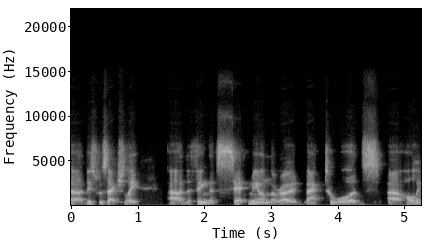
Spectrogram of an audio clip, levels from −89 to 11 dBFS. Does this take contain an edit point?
no; 0 cuts

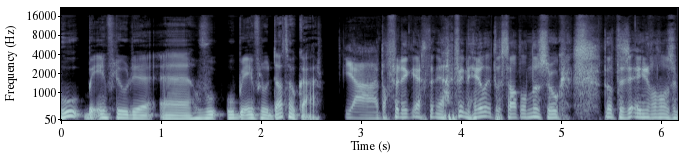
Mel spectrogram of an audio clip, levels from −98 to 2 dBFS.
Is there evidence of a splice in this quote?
yes; 1 cut; at 2.7 s

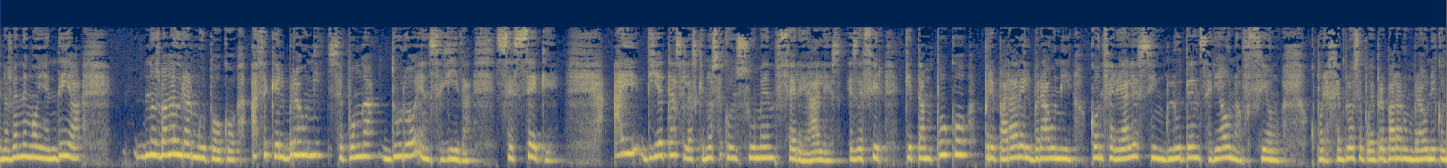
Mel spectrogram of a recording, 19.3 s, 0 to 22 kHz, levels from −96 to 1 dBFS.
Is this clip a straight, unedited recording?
yes; 0 cuts

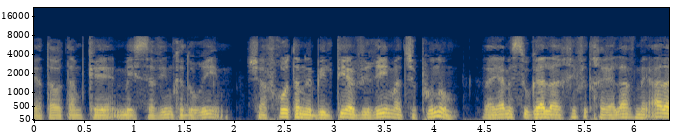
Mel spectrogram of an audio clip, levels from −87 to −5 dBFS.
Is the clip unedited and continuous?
no; 2 cuts; at 2.1 s, 4.3 s

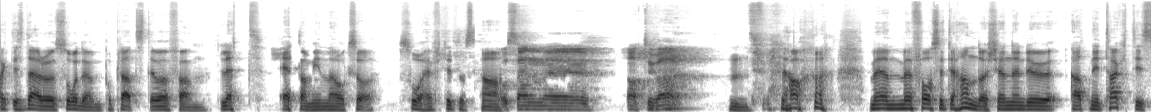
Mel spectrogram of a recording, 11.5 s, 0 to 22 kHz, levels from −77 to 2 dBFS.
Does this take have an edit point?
yes; 1 cut; at 4.7 s

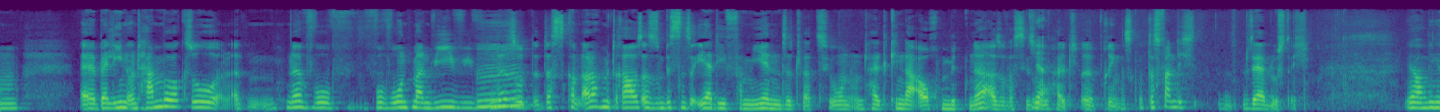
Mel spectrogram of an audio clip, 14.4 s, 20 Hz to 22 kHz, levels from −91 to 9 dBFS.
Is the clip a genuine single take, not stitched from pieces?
yes; 0 cuts

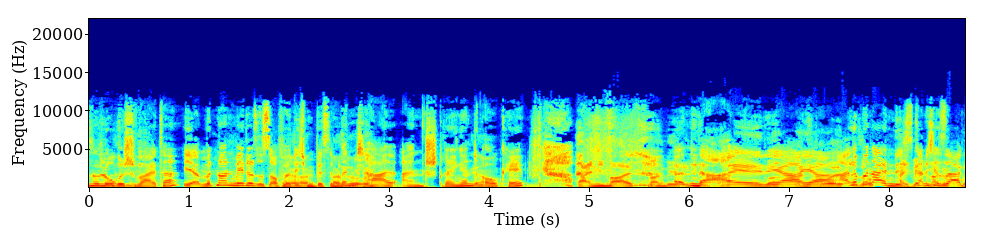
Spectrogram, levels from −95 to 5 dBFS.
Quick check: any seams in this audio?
yes; 1 cut; at 4.9 s

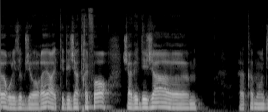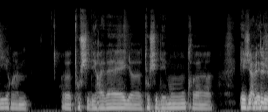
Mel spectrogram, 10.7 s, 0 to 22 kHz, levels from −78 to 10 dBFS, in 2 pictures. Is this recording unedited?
yes; 0 cuts

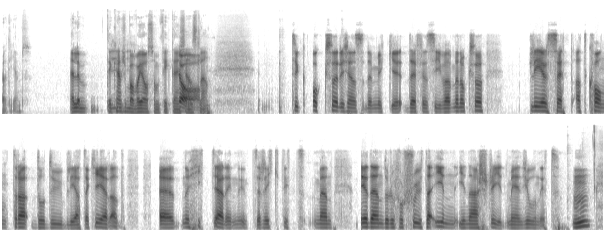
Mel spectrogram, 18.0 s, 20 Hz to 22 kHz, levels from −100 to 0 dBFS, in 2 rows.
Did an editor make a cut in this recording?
yes; 1 cut; at 11.7 s

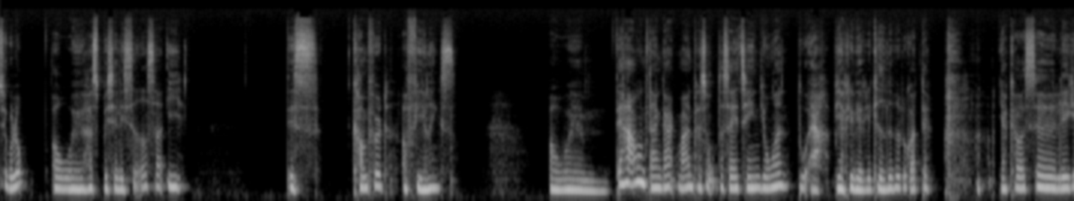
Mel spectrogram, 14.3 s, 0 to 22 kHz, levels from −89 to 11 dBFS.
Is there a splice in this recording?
yes; 2 cuts; at 8.6 s, 13.2 s

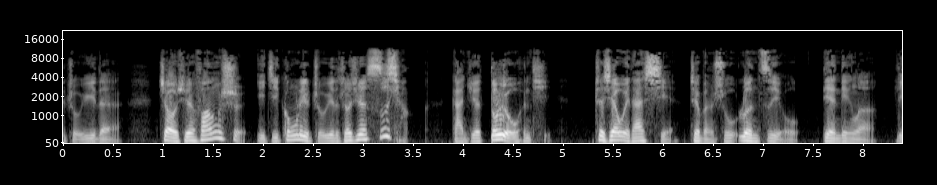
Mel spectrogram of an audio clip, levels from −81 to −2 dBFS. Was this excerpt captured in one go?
yes; 0 cuts

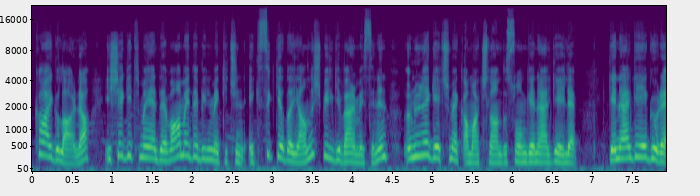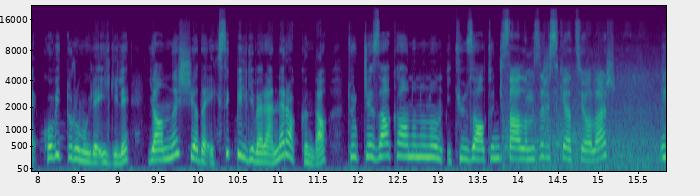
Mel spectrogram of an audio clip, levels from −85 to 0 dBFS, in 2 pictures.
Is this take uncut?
no; 2 cuts; at 7.1 s, 13.8 s

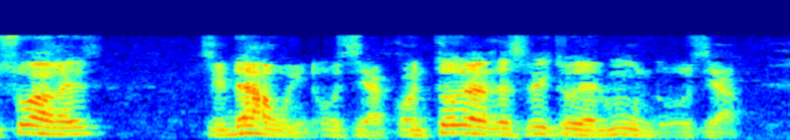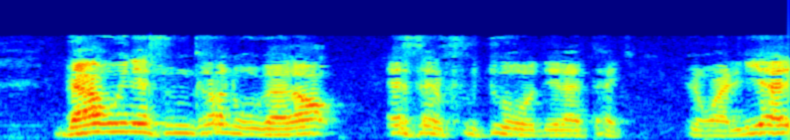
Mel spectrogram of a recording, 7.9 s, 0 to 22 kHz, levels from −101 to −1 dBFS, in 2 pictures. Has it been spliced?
no; 0 cuts

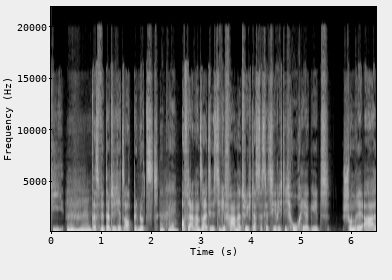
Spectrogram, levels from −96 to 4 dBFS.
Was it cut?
no; 0 cuts

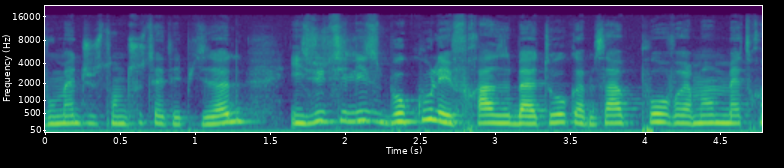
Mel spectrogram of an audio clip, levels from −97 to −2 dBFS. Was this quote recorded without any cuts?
yes; 0 cuts

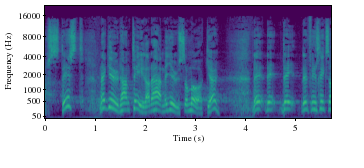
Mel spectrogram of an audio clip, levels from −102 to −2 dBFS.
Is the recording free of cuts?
yes; 0 cuts

